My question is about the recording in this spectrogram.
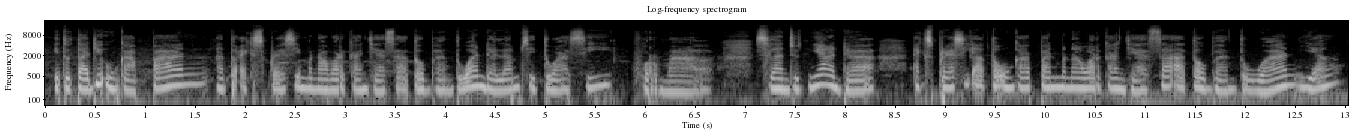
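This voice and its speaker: A woman teaching a classroom lesson in a husky, breathy voice with a gravelly edge. Her pace is slow and unhurried. She reads each English phrase carefully and then gives its translation. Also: medium pitch, dark tone, no echo.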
